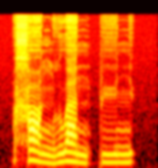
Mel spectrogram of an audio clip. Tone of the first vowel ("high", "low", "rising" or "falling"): falling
